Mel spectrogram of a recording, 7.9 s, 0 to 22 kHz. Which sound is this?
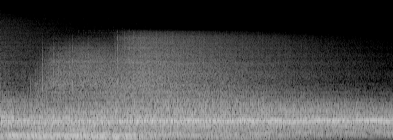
ambient 0003 1-Audio-Bunt 9
ambient, breakcore, bunt, digital, DNB, drill, electronic, glitch, harsh, lesson, lo-fi, loop, noise, NoizDumpster, rekombinacje, space, square-wave, synthesized, synth-percussion, tracker, VST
